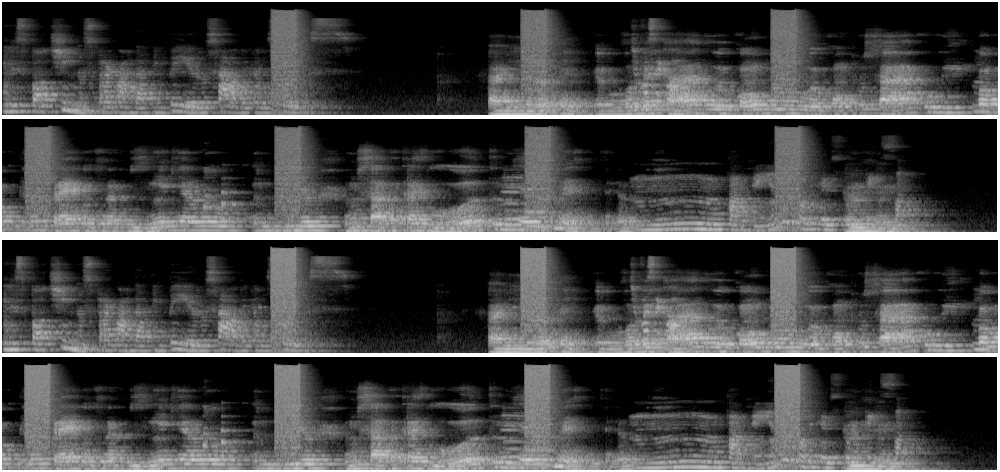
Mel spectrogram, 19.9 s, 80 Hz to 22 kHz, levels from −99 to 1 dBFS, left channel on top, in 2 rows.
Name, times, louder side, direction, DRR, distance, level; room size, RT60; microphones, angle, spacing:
voice 1, 0.0-3.2 6.3-6.8 9.7-10.0 14.9-15.5 16.2-18.9, right 1 dB, 85° right, -1 dB, 6.0 m, -35 dB
sound 1, 2.6-2.9 5.1-5.4 7.7-7.9 10.2-10.4 12.7-12.9 15.2-15.5 17.7-18.1, right 7 dB, 50° right, 1.3 m, -28 dB
voice 2, 4.9-16.2 18.4-18.9, right 1 dB, 20° right, -3 dB, 6.1 m, -29 dB
11.5 x 10.0 x 5.3 m, 0.75 s
head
